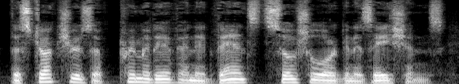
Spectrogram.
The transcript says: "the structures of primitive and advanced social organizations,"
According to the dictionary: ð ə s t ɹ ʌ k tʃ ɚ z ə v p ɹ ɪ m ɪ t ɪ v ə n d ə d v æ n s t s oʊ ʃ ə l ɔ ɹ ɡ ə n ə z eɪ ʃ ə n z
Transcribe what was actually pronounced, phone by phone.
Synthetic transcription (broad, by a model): ð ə s t ɹ ʌ k tʃ ɚ z ə v p ɹ ɪ m ɪ t ɪ v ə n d ə d v æ n s t s oʊ ʃ l ɔ ɹ ɡ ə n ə z eɪ ʃ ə n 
